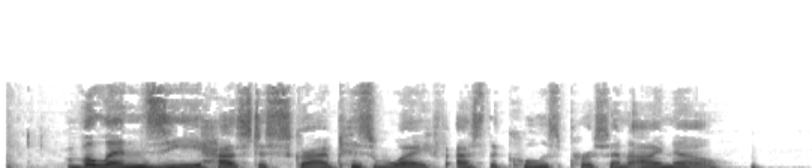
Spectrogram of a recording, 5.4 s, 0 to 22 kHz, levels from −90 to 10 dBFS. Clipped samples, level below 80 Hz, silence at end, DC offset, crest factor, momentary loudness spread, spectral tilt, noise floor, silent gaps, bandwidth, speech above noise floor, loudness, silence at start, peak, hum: under 0.1%; -60 dBFS; 0.4 s; under 0.1%; 18 dB; 11 LU; -3.5 dB/octave; -44 dBFS; none; 11.5 kHz; 23 dB; -21 LUFS; 0.05 s; -4 dBFS; none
